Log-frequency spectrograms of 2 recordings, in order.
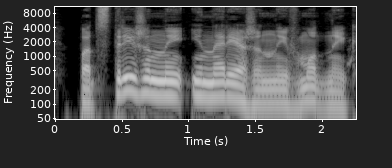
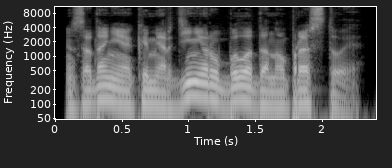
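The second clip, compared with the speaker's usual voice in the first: plain reading voice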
